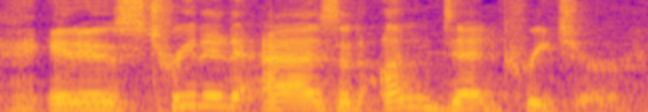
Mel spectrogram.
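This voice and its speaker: A man's voice: sits high, animated, slow pace, a bit bright, faint music behind. A man speaking casually as a game master, narrating action in a tabletop role-playing game.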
